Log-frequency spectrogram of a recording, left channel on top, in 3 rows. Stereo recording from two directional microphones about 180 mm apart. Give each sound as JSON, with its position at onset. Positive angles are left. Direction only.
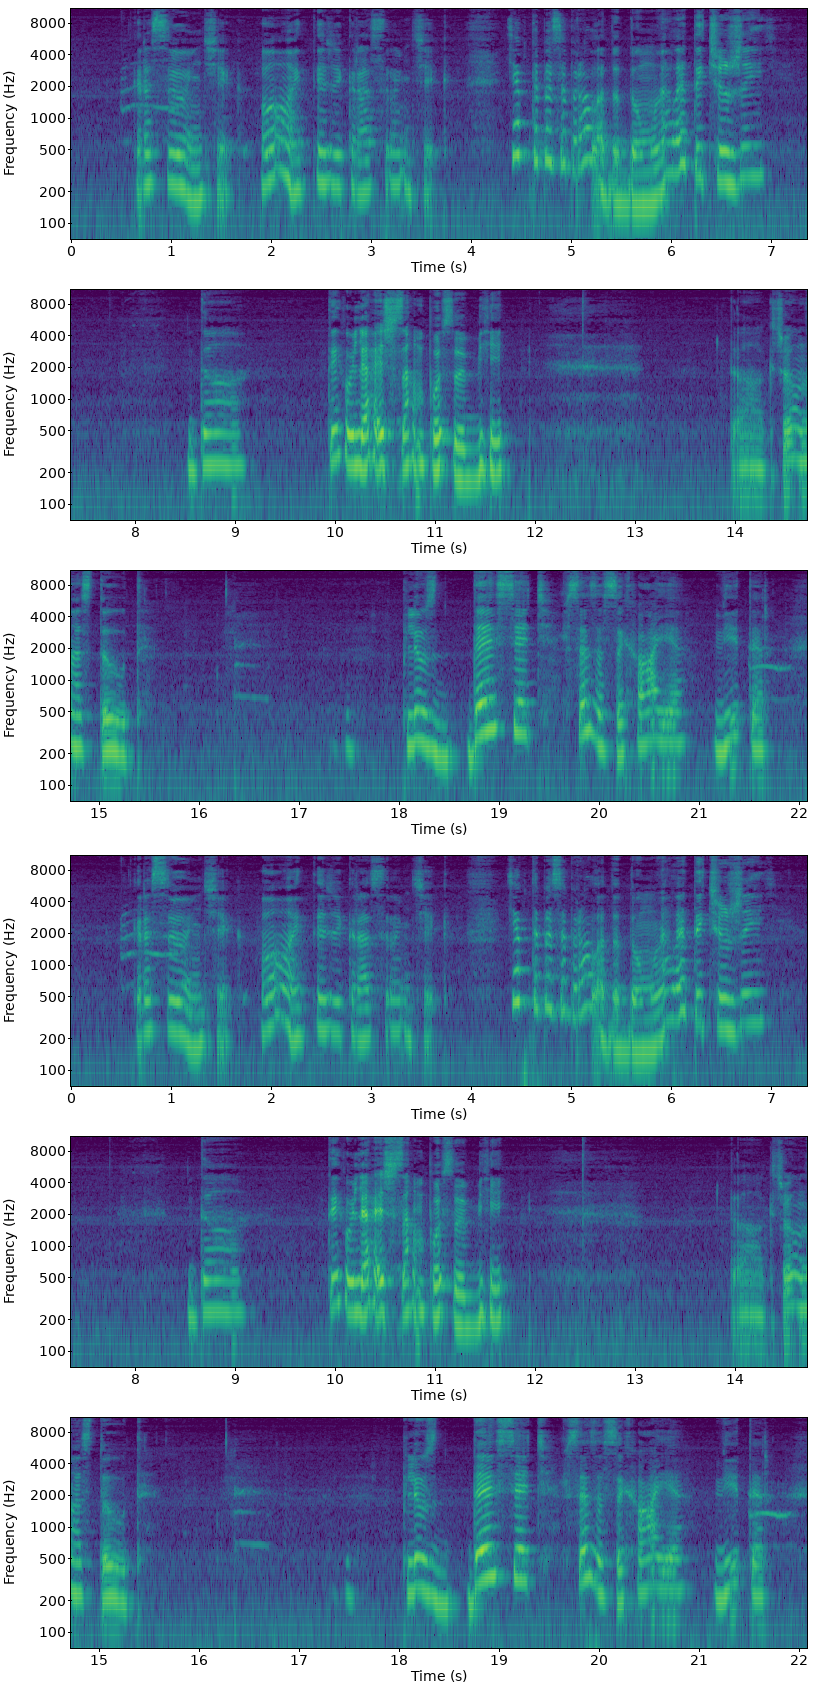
{"t": 0.6, "sound": "a woman's voice", "side_deg": 0}
{"t": 8.6, "sound": "a woman's voice", "side_deg": 15}
{"t": 13.9, "sound": "a woman's voice", "side_deg": 25}
{"t": 18.0, "sound": "a woman's voice", "side_deg": 10}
